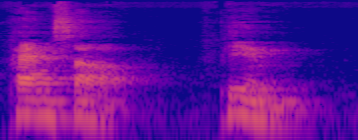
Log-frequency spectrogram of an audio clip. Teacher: Jadi tempatnya itu di bilabial, kemudian caranya itu diletupkan. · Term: plosive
